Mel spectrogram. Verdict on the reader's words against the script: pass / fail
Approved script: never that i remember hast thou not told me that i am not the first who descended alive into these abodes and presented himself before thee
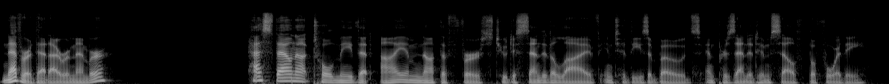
pass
